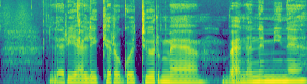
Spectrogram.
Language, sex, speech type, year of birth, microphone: Norwegian, female, spontaneous, 1982, Shure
